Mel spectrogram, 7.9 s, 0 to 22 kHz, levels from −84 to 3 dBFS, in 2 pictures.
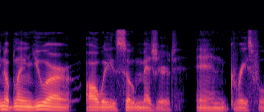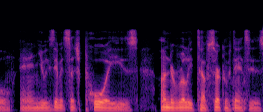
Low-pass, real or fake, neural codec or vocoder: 7.2 kHz; real; none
